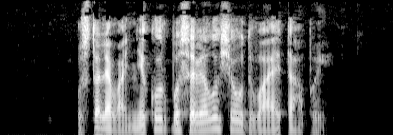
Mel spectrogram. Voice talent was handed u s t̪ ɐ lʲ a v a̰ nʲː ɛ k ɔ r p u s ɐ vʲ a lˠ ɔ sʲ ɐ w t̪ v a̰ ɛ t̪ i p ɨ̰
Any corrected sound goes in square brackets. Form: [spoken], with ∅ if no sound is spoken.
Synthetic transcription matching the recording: u s t̪ ɐ lʲ a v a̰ nʲː ɛ k ɔ r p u s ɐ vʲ a lˠ ɔ sʲ ɐ w [d̪] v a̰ ɛ t̪ [a] p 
